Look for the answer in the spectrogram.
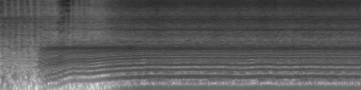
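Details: Six-year-old Stihl two-stroke trimmer on ethanol-free gasoline and good-quality two-stroke oil, started and revved: buzzes up and settles with pitch wavering and pulsing instead of holding steady; runs rough, cause unclear.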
